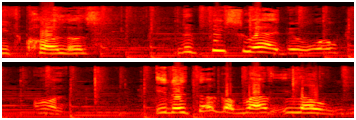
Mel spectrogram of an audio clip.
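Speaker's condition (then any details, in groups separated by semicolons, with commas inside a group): Cerebral palsy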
